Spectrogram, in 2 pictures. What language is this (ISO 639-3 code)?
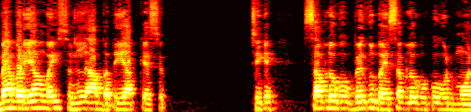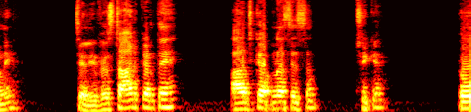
hin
